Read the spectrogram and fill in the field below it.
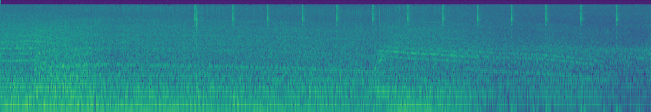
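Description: A bus engine hums and whines as the bus slows down.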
